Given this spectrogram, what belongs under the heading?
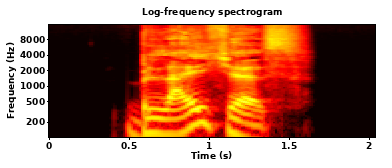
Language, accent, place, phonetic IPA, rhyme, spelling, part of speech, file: German, Germany, Berlin, [ˈblaɪ̯çəs], -aɪ̯çəs, bleiches, adjective, De-bleiches.ogg
- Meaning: strong/mixed nominative/accusative neuter singular of bleich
